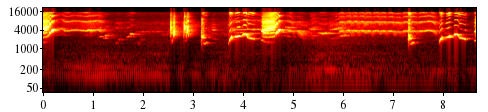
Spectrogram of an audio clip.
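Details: Oriental magpie-robin song used to excite a rival into opening its tail: drawn-out whistles, quick upslurred notes and scratchy bursts over constant low-pitched background noise.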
